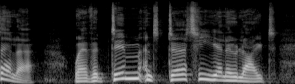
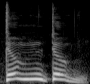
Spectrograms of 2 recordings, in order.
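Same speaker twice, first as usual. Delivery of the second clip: gun reply; 4 semitones higher, 3 dB louder than usual. Retold or imitated. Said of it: "somebody in the German lines went".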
